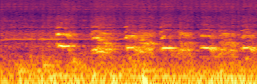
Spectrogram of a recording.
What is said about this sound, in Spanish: ¿Escuchan? Lucifer está ladrando.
